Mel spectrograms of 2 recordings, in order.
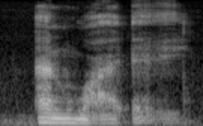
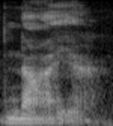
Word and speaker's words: Nya: world sometimes don't know how to pronounce the word Nya, and you just call it Nair. It is not Nair, and it is also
